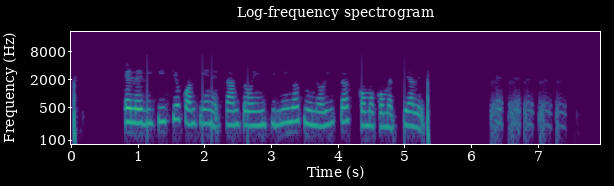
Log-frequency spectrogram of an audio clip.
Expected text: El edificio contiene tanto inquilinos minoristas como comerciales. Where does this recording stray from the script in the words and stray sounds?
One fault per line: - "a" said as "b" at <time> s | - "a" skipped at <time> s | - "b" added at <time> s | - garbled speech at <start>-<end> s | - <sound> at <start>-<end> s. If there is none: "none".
- laugh at 6.3-7.4 s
